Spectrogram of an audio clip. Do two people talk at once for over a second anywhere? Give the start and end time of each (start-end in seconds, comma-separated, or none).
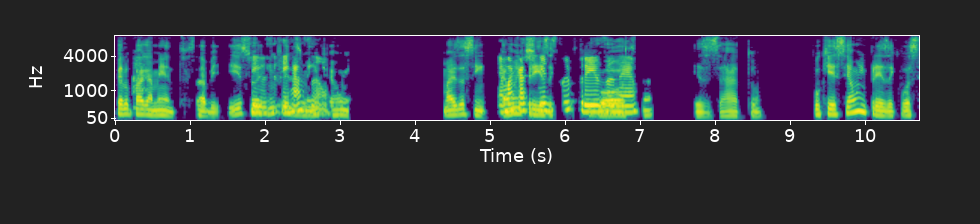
1.7-2.9, 5.1-6.9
